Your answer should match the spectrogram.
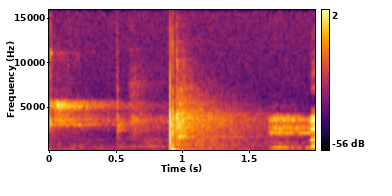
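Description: A single sharp thud about a second in: basketball sneakers landing on a hardwood court after a two-footed vertical jump, with a short echo in the hall. A man starts speaking near the end.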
